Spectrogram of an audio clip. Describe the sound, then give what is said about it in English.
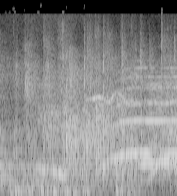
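Audience applause at a stand-up comedy show: a steady, dense wash of clapping that holds throughout, with some vocal whoops rising over it. “That wasn't an invitation to clap. Why you clap for him, but not for the people with dead moms?”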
